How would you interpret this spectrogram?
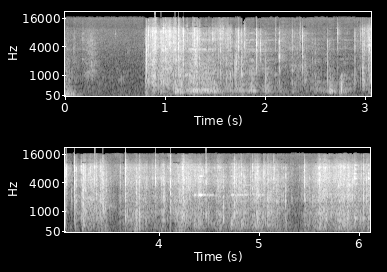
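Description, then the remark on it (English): Crisp Zapps potato chips tumble out of a bag onto a small plate in a steady, rattling cascade of crunchy clatter and crinkling, lasting several seconds with no talking. “So let's open up, see what's inside here, and I like to pour them out on a plate just so you can see what you're getting.”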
